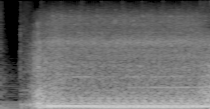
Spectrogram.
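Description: Ice resurfacer's engine running with a steady low hum, setting in about a third of a second in, with background music over it.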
